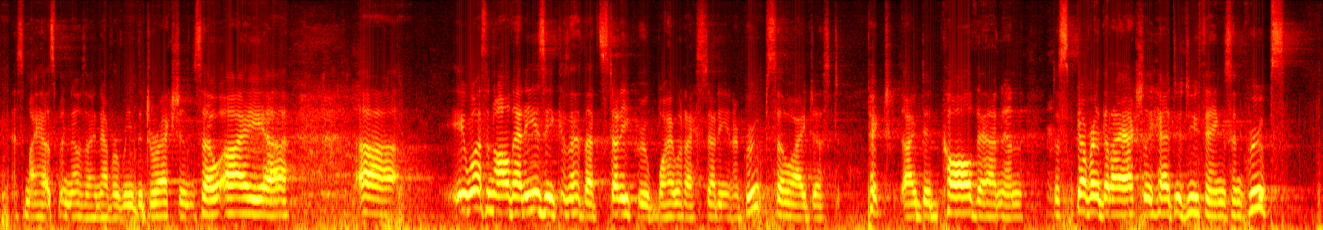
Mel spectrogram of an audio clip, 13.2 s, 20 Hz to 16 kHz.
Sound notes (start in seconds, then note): 2.3 laugh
